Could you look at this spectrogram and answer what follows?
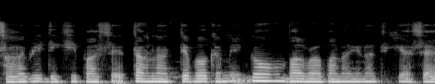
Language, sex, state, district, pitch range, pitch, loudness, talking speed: Nagamese, male, Nagaland, Kohima, 125-135 Hz, 130 Hz, -16 LUFS, 205 wpm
